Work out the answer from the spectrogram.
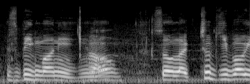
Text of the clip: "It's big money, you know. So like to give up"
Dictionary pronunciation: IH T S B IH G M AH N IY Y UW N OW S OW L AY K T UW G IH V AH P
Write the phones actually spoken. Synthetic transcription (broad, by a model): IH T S B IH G M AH N IY Y UW N OW S OW L AY K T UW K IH B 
